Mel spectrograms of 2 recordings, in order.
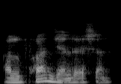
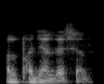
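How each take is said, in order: Both takes have the same delivery.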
